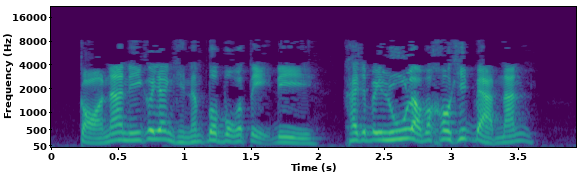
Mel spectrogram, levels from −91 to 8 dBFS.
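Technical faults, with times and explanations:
Throughout, low-bitrate audio saved at a high bitrate: the speech has nothing above 8.3 kHz and a dull top end. That's likely an earlier low-bitrate MP3 pass, around 34 kbit/s, whose losses a later high-bitrate MP3 encode simply carried over.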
